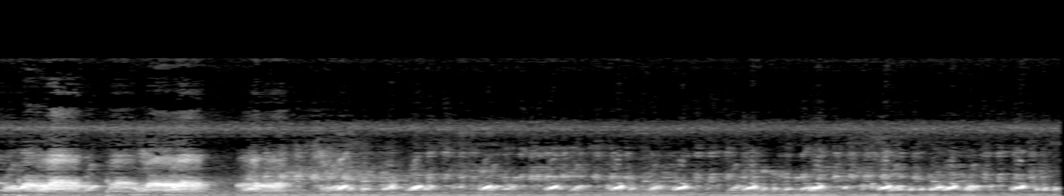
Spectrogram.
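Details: White-breasted waterhen, recorded as a lure for wild birds: a few loud rough croaks, then a long run of short clipped notes repeated about once a second.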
